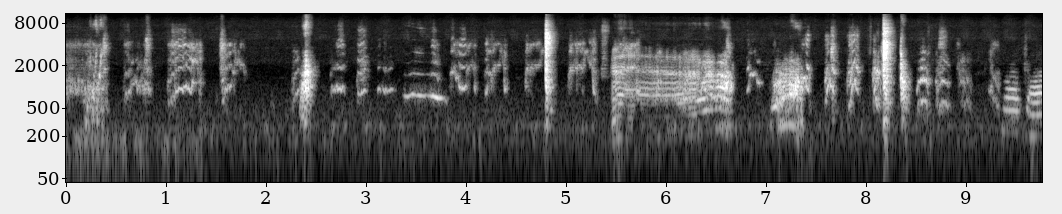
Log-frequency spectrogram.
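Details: African grey parrot producing special crow-like sounds: irregular bursts of harsh, buzzy and tonal notes, some richly layered, a few sharp clicks, separated by brief silences across ten seconds.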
